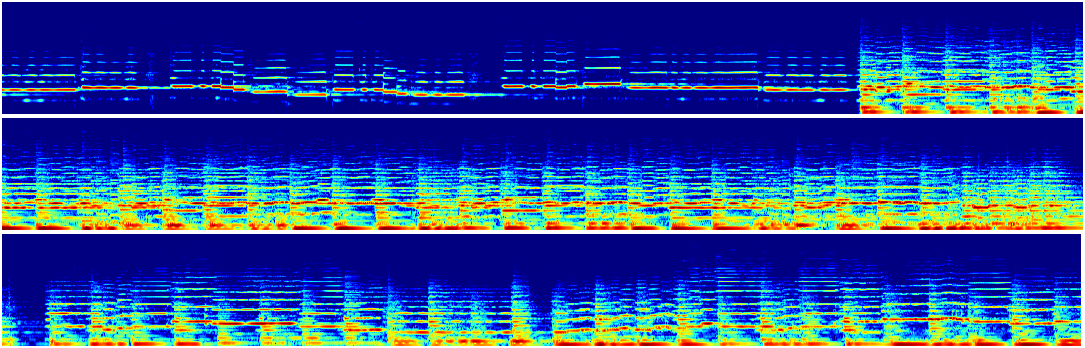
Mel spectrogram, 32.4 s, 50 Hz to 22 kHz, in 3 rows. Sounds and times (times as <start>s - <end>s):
Music: 0.0s - 32.4s.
